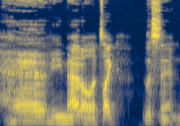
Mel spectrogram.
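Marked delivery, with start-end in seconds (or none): 0.0-1.2 words heavy metal stretched and drawn out. Imitating how the show's band says it: drawing out "heavy metal". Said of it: "they really draw out the word".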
